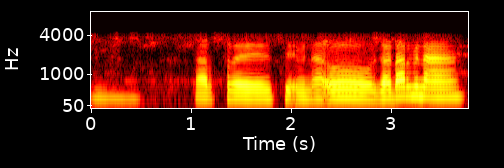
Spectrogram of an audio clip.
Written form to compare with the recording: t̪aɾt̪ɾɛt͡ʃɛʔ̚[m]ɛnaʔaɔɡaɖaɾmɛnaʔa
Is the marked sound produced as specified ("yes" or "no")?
yes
